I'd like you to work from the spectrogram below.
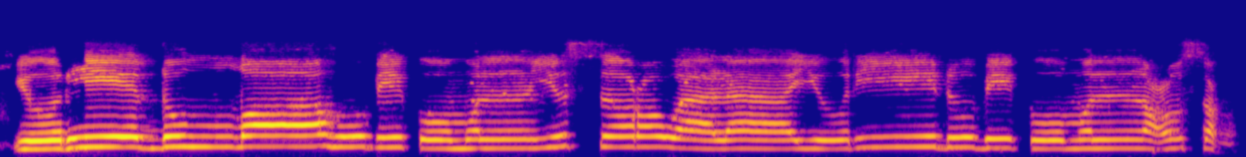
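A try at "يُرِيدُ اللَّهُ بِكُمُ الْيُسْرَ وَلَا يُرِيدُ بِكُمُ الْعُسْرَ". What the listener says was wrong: Sinnya jangan ada tawalut. Jangan memantul ya, kan bukan huruf qalqalah ya. Yuridullahu bikumul yusra wala yurid. Yusra ya. Usr. Usr. Usr. Kalau mau wakaf. Wala yuridu. Nah, jadinya wakaf di dua huruf yang bersukun ya. Namanya wakaf sohih ya.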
